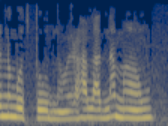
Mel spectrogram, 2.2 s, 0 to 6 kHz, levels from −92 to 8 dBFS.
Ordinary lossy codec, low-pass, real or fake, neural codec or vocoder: none; 5.4 kHz; real; none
